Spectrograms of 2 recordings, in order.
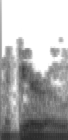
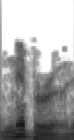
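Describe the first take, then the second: First: Nibiru said nuh-BEER-oo; alternate pronunciation. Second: Nibiru said NIB-uh-roo; alternate pronunciation. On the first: Host offering another way to say it, Nibiru as nuh-BEER-oo. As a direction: stress the middle syllable of Nibiru, nuh-BEER-oo. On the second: Host unsure of the planet's name, Nibiru as NIB-uh-roo. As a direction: stress the first syllable of Nibiru, NIB-uh-roo. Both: Shown as a demonstration. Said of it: "or however you pronounce it".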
